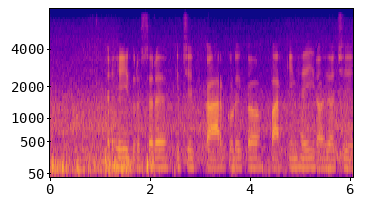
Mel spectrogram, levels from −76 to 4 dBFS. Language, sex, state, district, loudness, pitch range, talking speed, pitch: Odia, male, Odisha, Malkangiri, -19 LUFS, 115-125 Hz, 90 wpm, 120 Hz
